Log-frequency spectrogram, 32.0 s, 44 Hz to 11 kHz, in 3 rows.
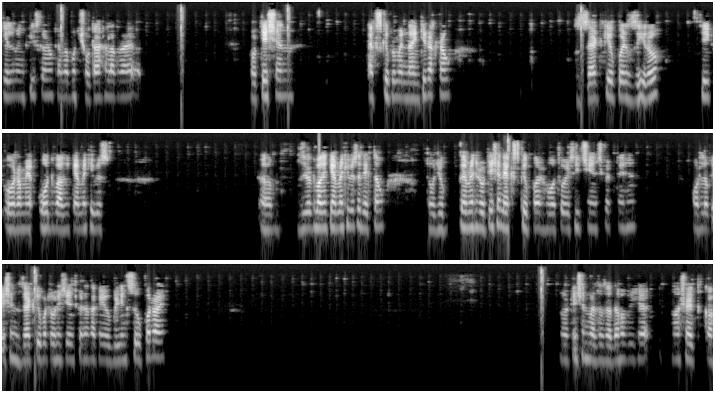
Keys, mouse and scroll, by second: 2.7-7.3 drag, 9.2-11.6 drag, 11.6 o, 13.4 o, 15.2 KP_0, 18.3-24.3 drag, 24.3 middle click, 25.1 scroll up 1, 25.3-26.5 scroll down 10, 26.5-27.0 scroll down 4, 27.0-29.4 middle drag, 29.4-32.0 drag.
